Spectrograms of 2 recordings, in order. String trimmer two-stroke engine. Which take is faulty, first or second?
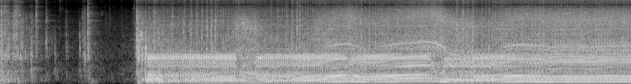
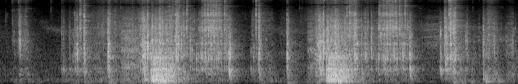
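second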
